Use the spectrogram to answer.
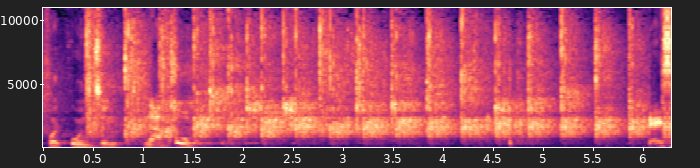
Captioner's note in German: Beifall AfD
